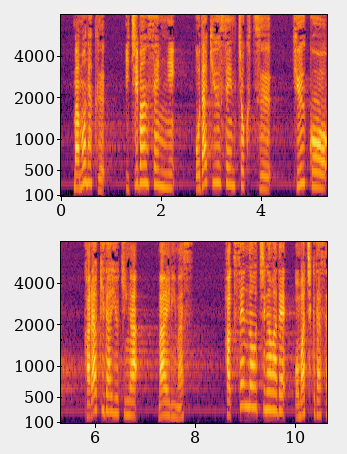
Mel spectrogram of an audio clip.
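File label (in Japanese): 接近放送, 女声, 英語の停車駅案内が付帯されていました; 放送は「急行 唐木田行」です。; tokyometro chiyodaline nogizaka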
